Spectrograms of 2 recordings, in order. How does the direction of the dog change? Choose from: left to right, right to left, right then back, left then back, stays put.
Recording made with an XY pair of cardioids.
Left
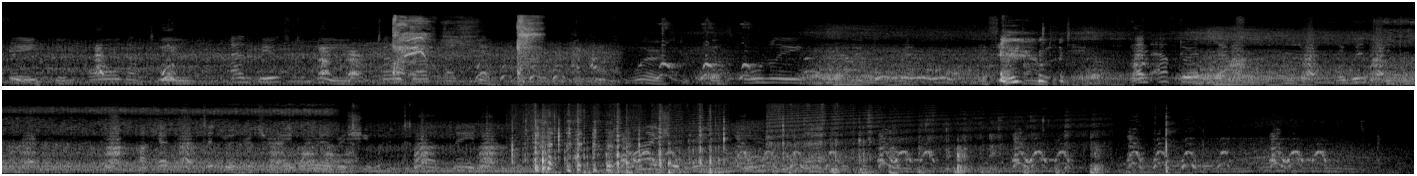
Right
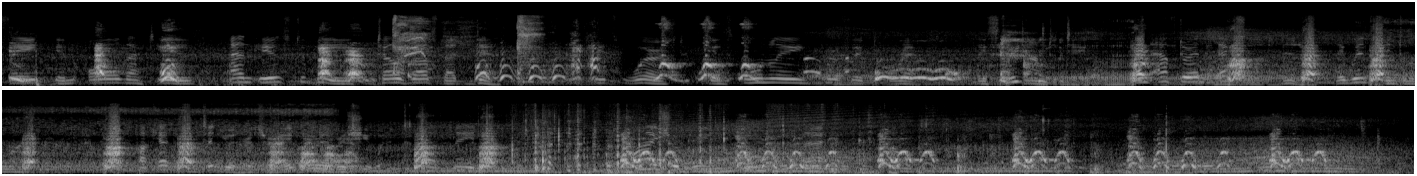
stays put.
